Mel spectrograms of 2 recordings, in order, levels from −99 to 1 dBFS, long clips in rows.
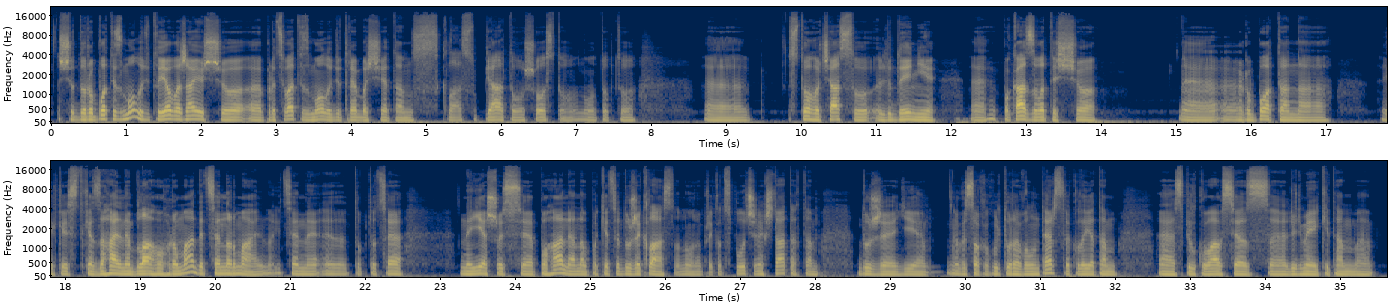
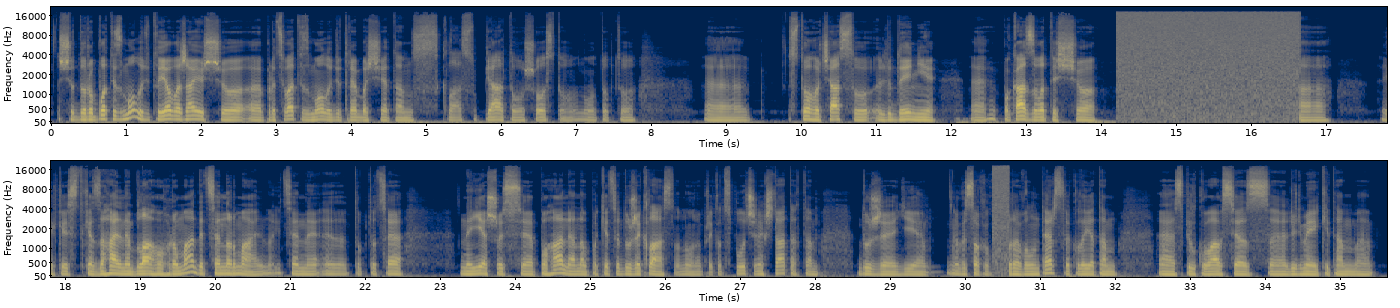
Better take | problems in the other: first | audio cutting out; filled with static; at 14 s for 2.5 s and at 30 s

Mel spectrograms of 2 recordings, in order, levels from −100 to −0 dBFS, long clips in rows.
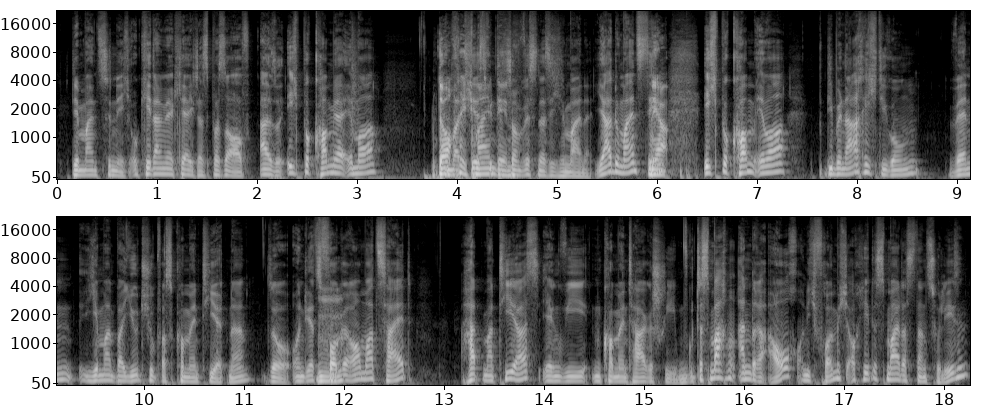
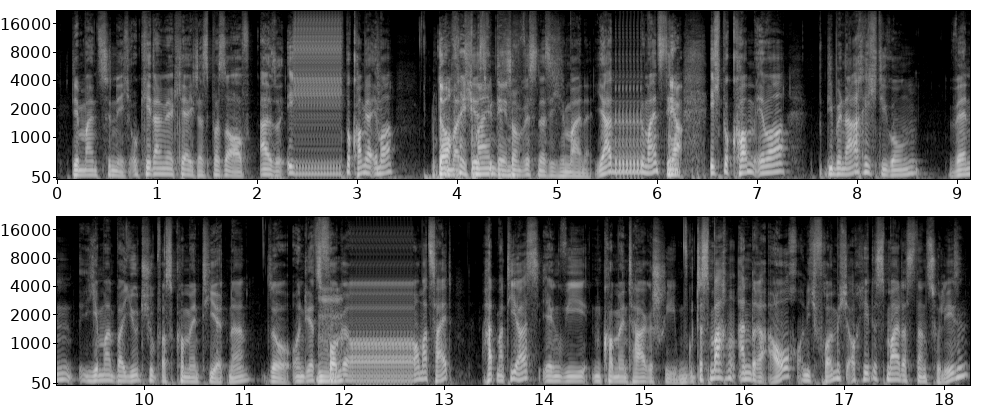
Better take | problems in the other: first | audio freezing; at 2.5 s, at 5.5 s and at 12 s for 0.5 s

